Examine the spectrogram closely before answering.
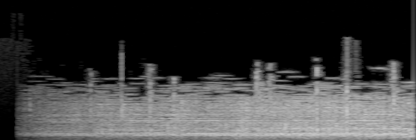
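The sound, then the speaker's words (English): A large concert crowd roars and cheers as the band leaves the stage after saying goodnight, a dense wash of noise that swells steadily louder, with scattered whistles and shouts rising above the din. “The crowd was very into it. Listen to the crowd.”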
